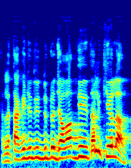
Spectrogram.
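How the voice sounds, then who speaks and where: A man's voice: sits high, racing, darkish tone. A man explaining a devotional lesson as a spiritual teacher, talking patiently and often checking whether his listeners follow. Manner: explains patiently, asks listeners rhetorical questions.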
